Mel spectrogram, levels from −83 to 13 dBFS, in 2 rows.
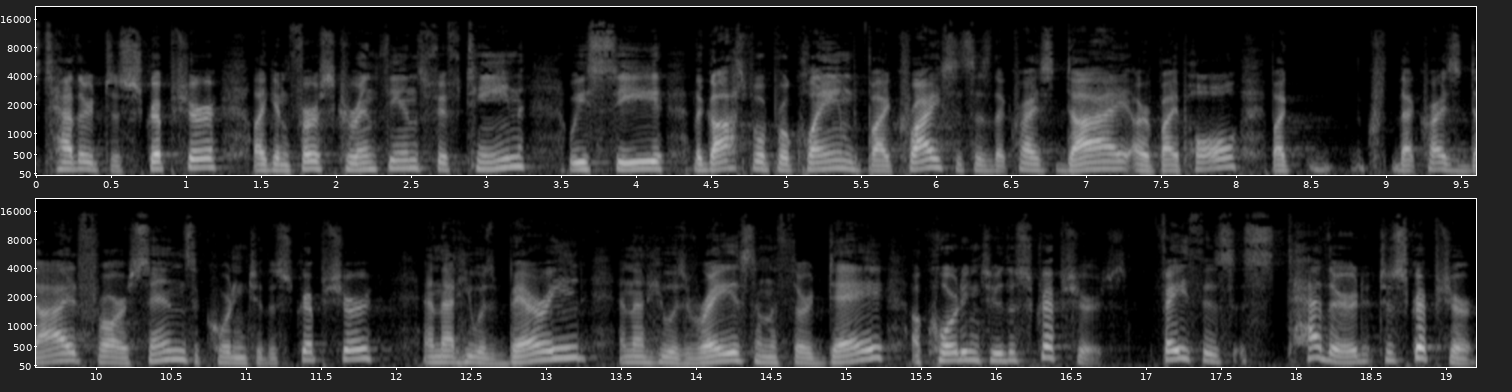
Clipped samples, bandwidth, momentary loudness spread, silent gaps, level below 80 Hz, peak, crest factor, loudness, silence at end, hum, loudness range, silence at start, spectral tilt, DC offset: under 0.1%; 15 kHz; 11 LU; none; -64 dBFS; -6 dBFS; 20 dB; -26 LUFS; 0 s; none; 4 LU; 0.05 s; -6 dB/octave; under 0.1%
